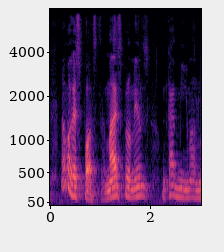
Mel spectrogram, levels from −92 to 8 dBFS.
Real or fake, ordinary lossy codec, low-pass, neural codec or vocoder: real; none; 7.2 kHz; none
